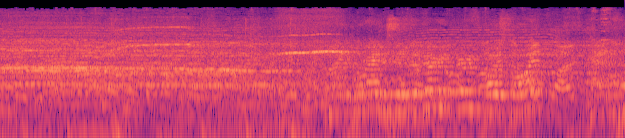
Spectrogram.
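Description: Music playing over a venue sound system, mixed with crowd chatter and cheering from the spectators.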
